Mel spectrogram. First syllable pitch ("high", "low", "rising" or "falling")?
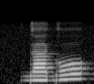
low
